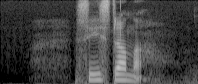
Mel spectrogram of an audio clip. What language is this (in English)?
Norwegian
